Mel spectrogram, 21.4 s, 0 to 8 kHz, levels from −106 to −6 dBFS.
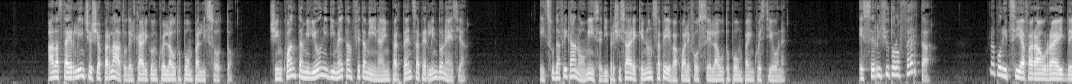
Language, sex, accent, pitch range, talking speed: Italian, male, native, 105-150 Hz, 115 wpm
